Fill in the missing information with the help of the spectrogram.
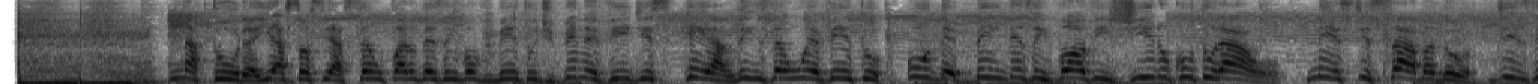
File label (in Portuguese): voz locutor; carro de som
